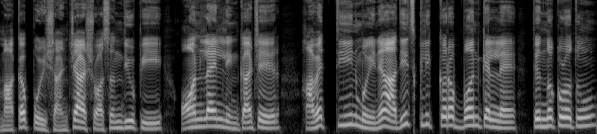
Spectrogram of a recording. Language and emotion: Goan Konkani, surprised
